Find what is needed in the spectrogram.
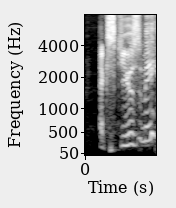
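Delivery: stunned, taken-aback, high, incredulous, disbelieving tone. Retelling own reply to a stranger's remark: acting out own shocked reply. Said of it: "forgive me for my poor skills of acting".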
